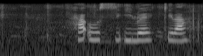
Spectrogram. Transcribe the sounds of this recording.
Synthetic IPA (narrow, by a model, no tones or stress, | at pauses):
haʔʊsɪʔilwekʼɪba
